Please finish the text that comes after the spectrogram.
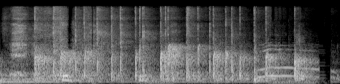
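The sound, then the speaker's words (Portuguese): A crowd applauds steadily for a few seconds as team members are introduced, a dense patter of many hands clapping at once, fairly loud, with a few brief voices mixed in. “Palmas, por favor.”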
